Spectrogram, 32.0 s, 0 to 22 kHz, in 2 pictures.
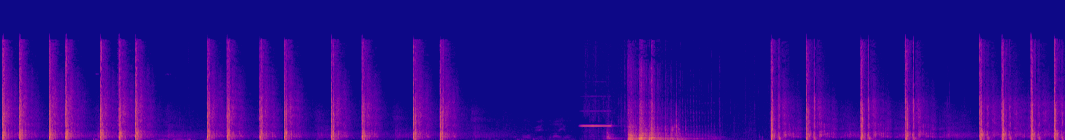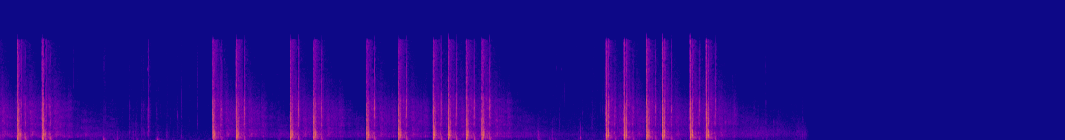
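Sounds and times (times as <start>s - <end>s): pistol shots with echo: 0.0s - 7.3s, 11.6s - 17.3s, 19.2s - 23.9s, 25.1s - 27.2s.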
